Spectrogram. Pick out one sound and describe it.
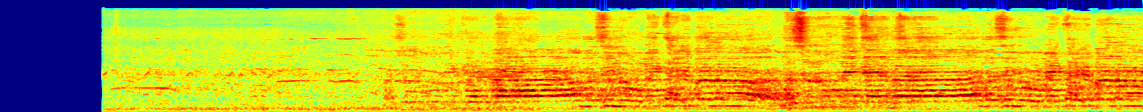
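A crowd of men chants loudly outdoors.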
